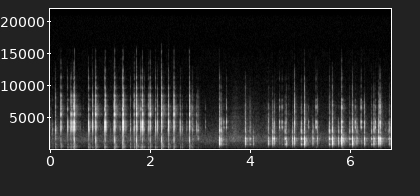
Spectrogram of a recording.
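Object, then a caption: Glass jar filled with paper scraps. A clear glass jar filled with paper scraps, first lying on its side and then turned upside down, is tapped with fingertips and nails. A quick run of short, bright, clicky taps with a brief glassy ring near 1.7 kHz, with short pauses just after the three- and four-second marks, plays over a faint steady low hum.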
